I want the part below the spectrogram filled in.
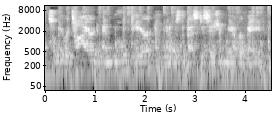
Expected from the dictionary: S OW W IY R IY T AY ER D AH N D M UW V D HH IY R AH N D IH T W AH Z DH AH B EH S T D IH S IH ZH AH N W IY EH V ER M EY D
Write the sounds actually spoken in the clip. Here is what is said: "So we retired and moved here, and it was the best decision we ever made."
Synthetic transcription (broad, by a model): S OW W IY R IY T AY ER D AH N M UW V D HH IY R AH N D IH T W AH Z DH AH B EH S D IH S IH ZH AH N W IY EH V ER M EY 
